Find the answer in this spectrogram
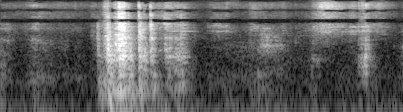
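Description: Brief handling noise as a plastic ruler and silicone beads are picked up off a tabletop: a short rustle and clatter about half a second in, then a few faint ticks.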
